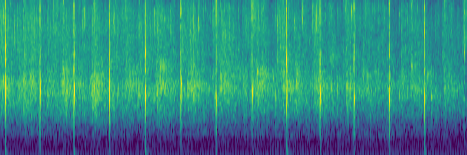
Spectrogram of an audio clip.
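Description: An audience applauds, with sharp unison claps landing in a steady rhythm about three times a second over a dense wash of scattered clapping. No one speaks.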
